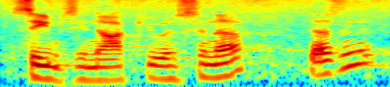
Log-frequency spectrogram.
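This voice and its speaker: A man's voice: medium pitch, very animated, moderate pace, a little mellow, breathy edge, in a large hall. A man preaching a sermon, explaining scripture and raising his voice when quoting. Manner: expository preaching, raises voice for quoted lines. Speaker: pastor.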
